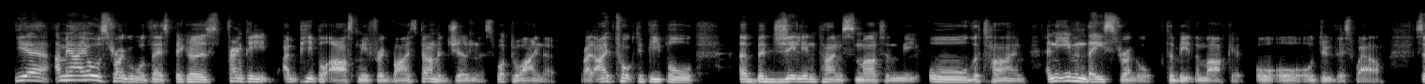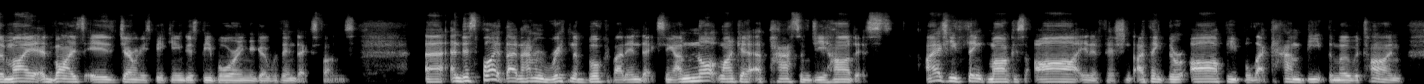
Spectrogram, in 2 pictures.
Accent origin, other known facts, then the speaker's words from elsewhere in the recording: Oslo, Norway; I'm half Norwegian. I grew up here in Oslo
